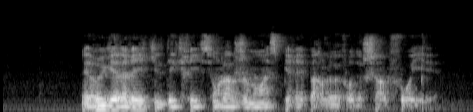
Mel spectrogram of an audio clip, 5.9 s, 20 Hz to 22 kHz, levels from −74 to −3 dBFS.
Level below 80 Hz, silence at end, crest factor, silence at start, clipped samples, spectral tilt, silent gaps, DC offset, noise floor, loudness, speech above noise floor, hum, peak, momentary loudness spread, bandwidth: -42 dBFS; 0.5 s; 18 dB; 1.05 s; under 0.1%; -6.5 dB/octave; none; under 0.1%; -54 dBFS; -20 LUFS; 34 dB; 50 Hz at -45 dBFS; -2 dBFS; 13 LU; 7.6 kHz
